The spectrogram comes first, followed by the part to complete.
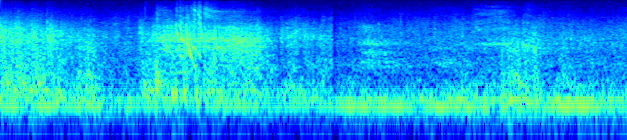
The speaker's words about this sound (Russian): Командир артиллерии стреляет один.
